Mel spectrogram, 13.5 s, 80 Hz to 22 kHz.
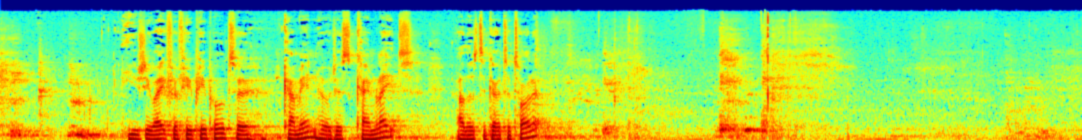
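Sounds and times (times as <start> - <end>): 
people coughing in an audience: 0.0 - 1.4, 7.0 - 8.2, 9.0 - 9.9, 12.6 - 13.4
speech: 1.6 - 7.0.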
